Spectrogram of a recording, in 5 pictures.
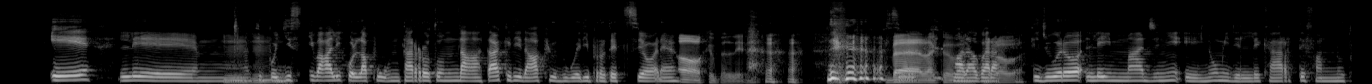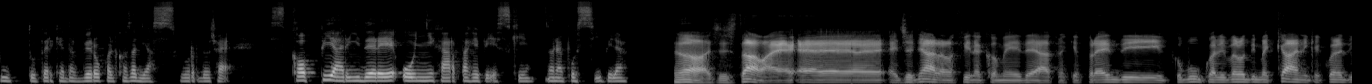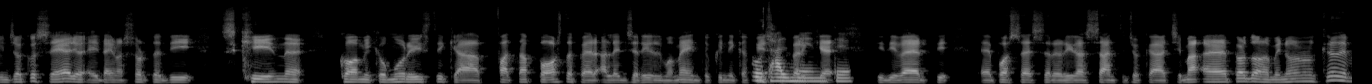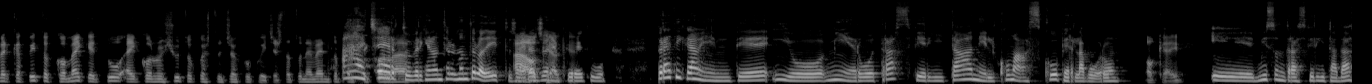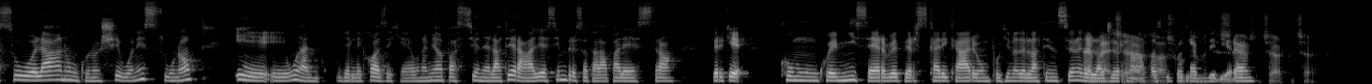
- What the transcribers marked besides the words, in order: chuckle; tapping; in English: "skin"
- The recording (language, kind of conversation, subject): Italian, podcast, Qual è il tuo gioco preferito per rilassarti, e perché?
